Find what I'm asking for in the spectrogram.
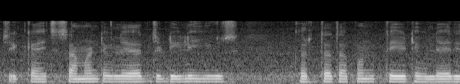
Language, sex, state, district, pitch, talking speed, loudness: Marathi, male, Maharashtra, Gondia, 130 Hz, 180 wpm, -15 LUFS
